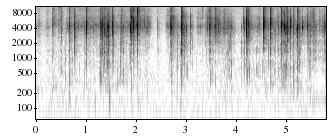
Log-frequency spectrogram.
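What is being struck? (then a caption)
Metallized plastic candy bag. A gold Werther's Original metallized foil-plastic candy bag, partly full of hard candies, is held and crinkled with the fingers. Dense, bright crackling rustles come in uneven bursts with sharp crisp peaks and almost no low end.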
